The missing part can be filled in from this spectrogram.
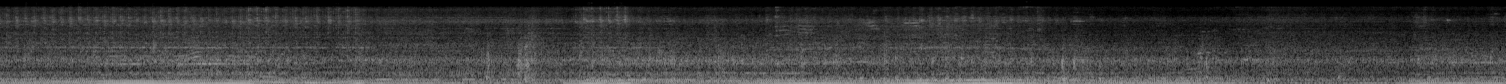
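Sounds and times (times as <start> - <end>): heavy diesel machinery running: 0.0 - 15.0.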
